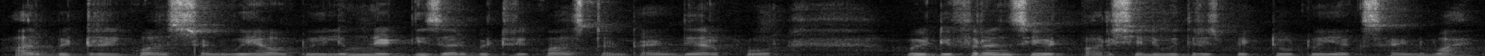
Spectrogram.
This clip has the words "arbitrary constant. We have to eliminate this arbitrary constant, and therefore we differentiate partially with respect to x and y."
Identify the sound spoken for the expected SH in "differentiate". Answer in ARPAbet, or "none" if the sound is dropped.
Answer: S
